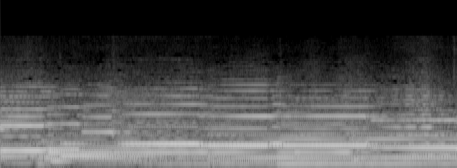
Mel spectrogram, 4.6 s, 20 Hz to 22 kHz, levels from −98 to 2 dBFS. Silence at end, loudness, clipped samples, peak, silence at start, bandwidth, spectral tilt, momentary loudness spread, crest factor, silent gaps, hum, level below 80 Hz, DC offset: 0 s; -26 LUFS; under 0.1%; -16 dBFS; 0 s; 5.4 kHz; -9 dB/octave; 3 LU; 10 dB; none; none; -64 dBFS; under 0.1%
